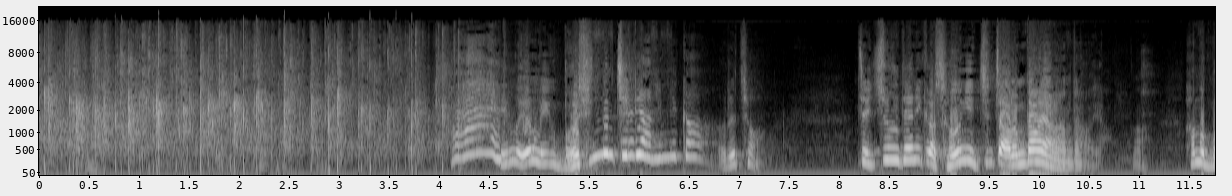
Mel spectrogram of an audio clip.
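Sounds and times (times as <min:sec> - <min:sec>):
audience applause: 0:00.0 - 0:04.8
speech: 0:04.1 - 0:07.3, 0:08.2 - 0:11.7.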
